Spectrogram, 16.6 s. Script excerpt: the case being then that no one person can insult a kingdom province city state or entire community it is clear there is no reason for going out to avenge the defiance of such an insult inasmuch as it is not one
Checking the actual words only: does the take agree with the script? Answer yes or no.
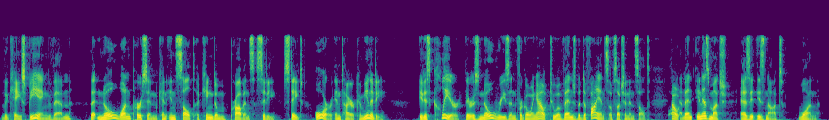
no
